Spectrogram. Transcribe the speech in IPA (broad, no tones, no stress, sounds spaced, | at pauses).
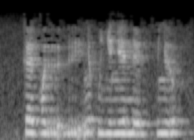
k ɛ ɡ ɔ rʲ ɔ̰ ɡ rʲ ḛ l ɪ p ʊ ʎ ɛ lʲ ɛ n e | lʲ ʊ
